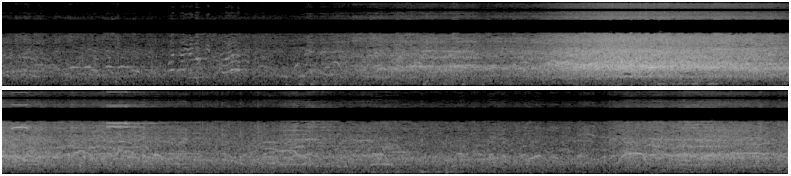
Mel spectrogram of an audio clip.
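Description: A stadium crowd cheers and roars, swelling loudly and then fading.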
